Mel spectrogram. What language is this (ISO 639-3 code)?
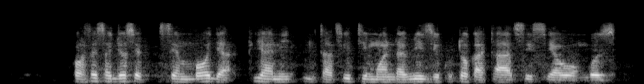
swa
